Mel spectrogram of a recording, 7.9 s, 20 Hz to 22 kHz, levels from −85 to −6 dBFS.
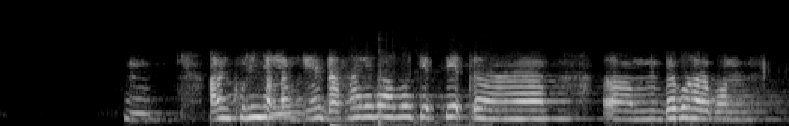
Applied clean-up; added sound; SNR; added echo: neural separator model SepFormer DNS4.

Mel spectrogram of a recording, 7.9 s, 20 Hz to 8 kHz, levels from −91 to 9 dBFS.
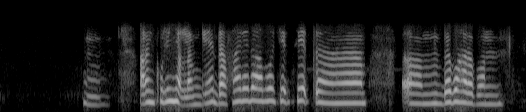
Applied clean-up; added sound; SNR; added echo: none; none; none; none.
